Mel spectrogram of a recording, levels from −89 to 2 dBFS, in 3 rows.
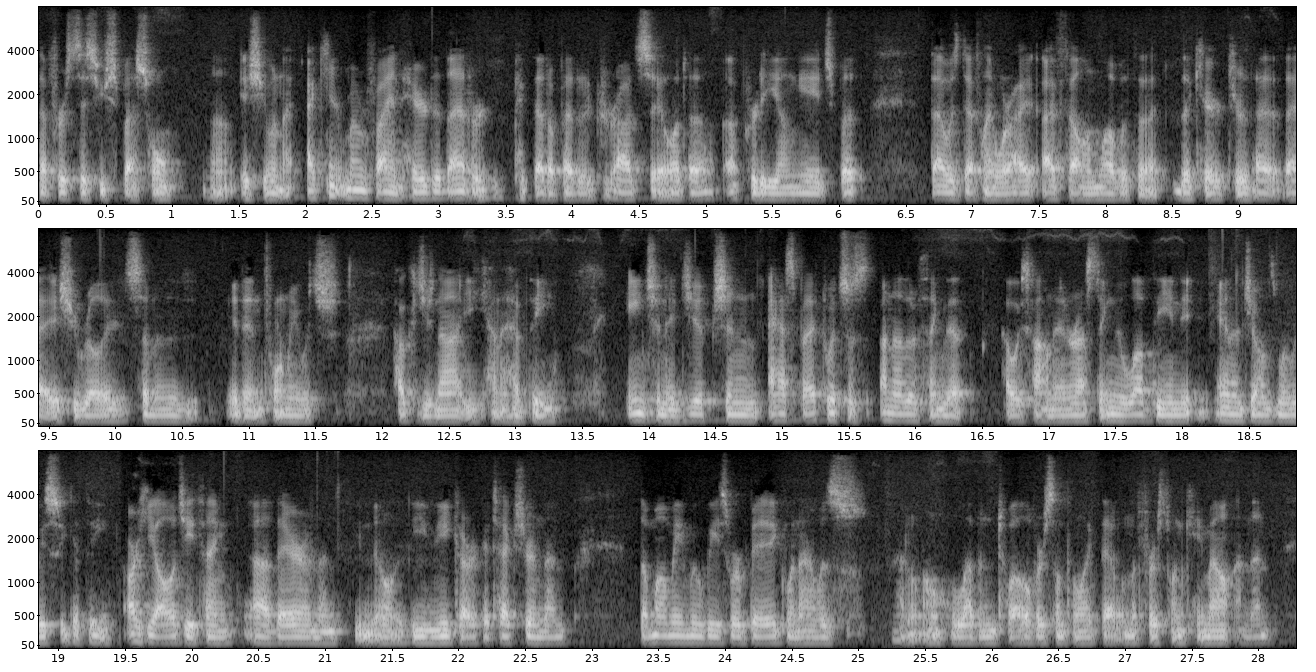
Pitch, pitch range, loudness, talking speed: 90 Hz, 85-95 Hz, -20 LUFS, 260 wpm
